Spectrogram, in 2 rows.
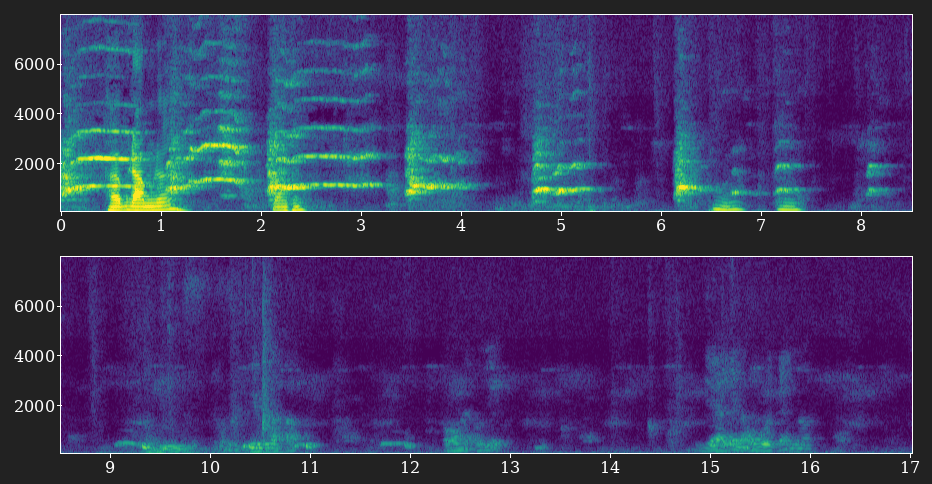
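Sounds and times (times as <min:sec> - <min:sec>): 
dog barking: 0:00.0 - 0:01.4, 0:02.1 - 0:02.5, 0:03.4 - 0:04.0, 0:04.7 - 0:05.2, 0:06.1 - 0:07.4
speech: 0:00.4 - 0:01.4, 0:02.1 - 0:02.6.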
